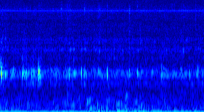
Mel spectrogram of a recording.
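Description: Muffled underwater ambience picked up by a camera in a waterproof housing: a steady low hiss of water with a faint low rumble and a few small clicks.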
